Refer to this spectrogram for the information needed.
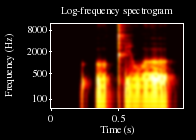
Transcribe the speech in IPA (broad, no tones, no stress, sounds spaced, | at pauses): ʔ u kʼ i w ʊ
